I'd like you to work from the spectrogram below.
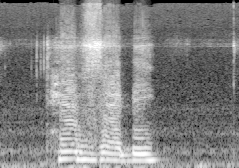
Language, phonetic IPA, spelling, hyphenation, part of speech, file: Georgian, [tʰe̞vze̞bi], თევზები, თევ‧ზე‧ბი, noun, Ka-tevzebi.ogg
- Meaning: 1. plural of თევზი (tevzi) 2. Pisces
